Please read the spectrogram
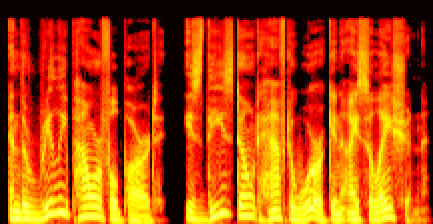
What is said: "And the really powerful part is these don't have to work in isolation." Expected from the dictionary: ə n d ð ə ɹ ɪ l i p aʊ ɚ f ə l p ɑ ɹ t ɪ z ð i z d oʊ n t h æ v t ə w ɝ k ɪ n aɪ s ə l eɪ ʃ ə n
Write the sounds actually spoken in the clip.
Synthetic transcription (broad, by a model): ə n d ð ə ɹ ɪ l i p aʊ ɚ f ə l p ɑ ɹ t ɪ z ð i z d oʊ n t h æ f t ə w ɝ k ɪ n aɪ s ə l eɪ ʃ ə n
